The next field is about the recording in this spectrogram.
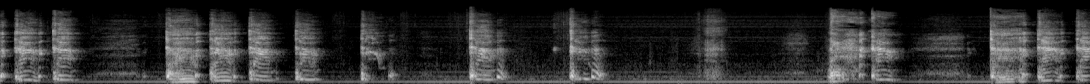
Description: sick and stuffy woman coughs relentlessly from a nasty cold.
